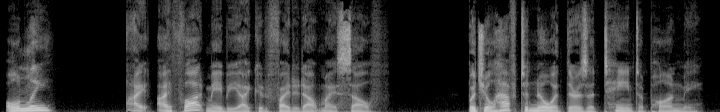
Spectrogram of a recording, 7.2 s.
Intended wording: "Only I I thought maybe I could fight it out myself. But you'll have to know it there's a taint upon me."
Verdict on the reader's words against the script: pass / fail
pass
